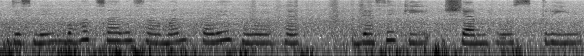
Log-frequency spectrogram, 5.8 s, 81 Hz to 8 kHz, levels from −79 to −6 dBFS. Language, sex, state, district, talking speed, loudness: Hindi, female, Madhya Pradesh, Dhar, 125 wpm, -17 LUFS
